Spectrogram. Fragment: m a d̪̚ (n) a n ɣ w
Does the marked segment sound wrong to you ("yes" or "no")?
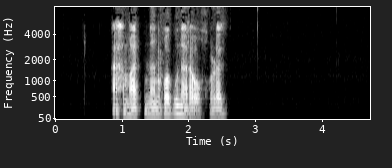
no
